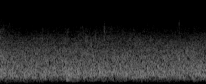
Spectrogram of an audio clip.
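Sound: river water flowing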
